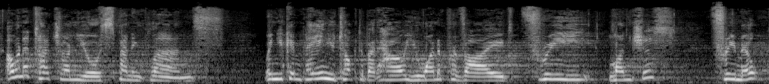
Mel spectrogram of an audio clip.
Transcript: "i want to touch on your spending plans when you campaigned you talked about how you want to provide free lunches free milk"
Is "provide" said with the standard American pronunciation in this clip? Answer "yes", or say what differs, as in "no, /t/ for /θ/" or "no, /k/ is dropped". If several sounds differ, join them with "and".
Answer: yes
